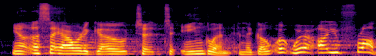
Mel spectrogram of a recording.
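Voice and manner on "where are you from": put-on English accent, pitched up. Imagining people in England asking where the speaker is from, English accent. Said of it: "That's my English accent".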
